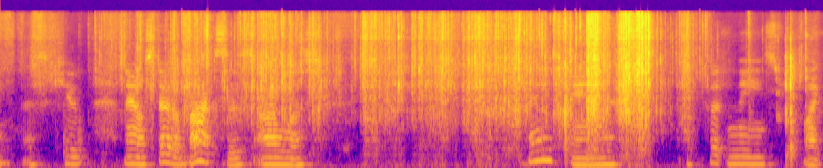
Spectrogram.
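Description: A clear plastic sheet crinkles as it is handled.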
